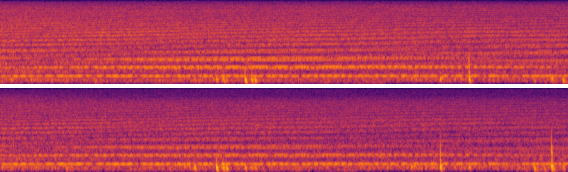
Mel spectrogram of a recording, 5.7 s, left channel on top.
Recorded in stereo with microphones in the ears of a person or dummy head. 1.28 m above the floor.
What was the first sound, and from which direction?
A drone, 25° left (ahead or behind).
